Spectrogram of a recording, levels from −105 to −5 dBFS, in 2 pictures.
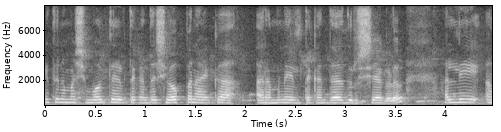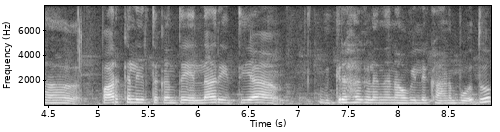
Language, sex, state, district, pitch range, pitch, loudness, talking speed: Kannada, female, Karnataka, Shimoga, 210-230 Hz, 220 Hz, -18 LUFS, 125 wpm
